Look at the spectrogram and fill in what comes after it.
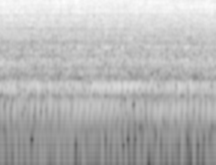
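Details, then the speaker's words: Dental model trimmer trimming the back of the mandibular cast in occlusion with the maxillary cast until the backs are even: steady motor whine with grinding hum of the wheel cutting plaster. "and trim until the the acts are even you can check this by setting your models in occlusion on their back"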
